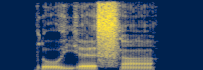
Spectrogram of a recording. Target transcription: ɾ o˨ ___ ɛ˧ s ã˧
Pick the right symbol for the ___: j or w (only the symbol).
j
